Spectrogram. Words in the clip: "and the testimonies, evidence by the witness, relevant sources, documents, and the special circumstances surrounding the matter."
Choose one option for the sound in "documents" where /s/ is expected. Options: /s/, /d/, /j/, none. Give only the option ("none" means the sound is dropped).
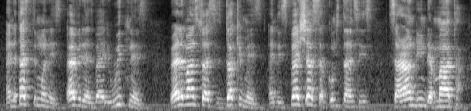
/s/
